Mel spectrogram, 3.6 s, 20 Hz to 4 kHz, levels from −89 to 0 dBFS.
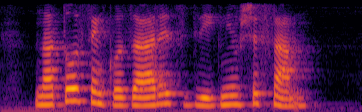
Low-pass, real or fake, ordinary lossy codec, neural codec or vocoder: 3.6 kHz; real; none; none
